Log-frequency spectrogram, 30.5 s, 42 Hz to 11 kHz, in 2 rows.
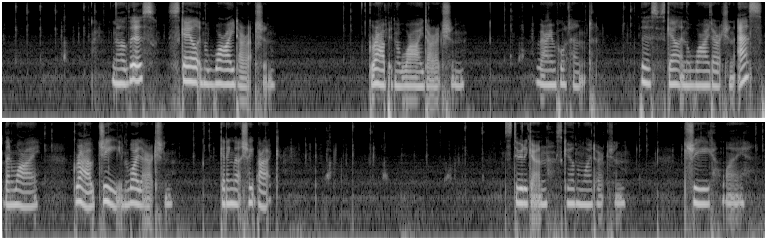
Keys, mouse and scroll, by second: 0.3 shift+middle click, 0.8 shift+middle click, 1.2-1.6 scroll up 3, 1.7 shift+middle click, 2.5 alt+right click, 3.5 s, 7.5 g, 10.4-10.8 scroll down 7, 10.8-11.2 scroll up 7, 11.3 shift+middle click, 12.5 alt+right click, 13.2 s, 17.0 g, 19.9 scroll down 2, 20.5 scroll down 1, 20.7-21.4 scroll up 4, 21.4 a, 21.8-22.2 scroll down 5, 21.8 a, 22.3 shift+middle click, 22.9-23.8 scroll up 2, 24.2 scroll down 2, 24.5 shift+middle click, 25.7 alt+right click, 26.4 s, 29.0 g.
